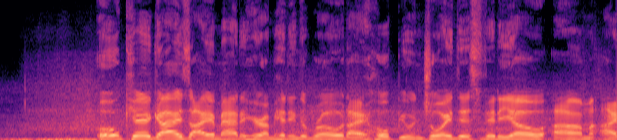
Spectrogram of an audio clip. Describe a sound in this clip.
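A man talks close to the microphone, calmly and clearly.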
